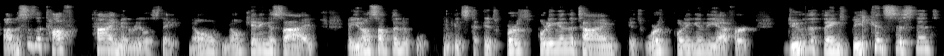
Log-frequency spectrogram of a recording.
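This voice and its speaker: A man's voice: a little high, lively intonation, normal speed, a bit bright. Encouraging man host in an echoey room. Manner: encouraging, lots of affirming "yep"s. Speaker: livestream host, real estate broker support. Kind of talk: casual coaching chat.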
